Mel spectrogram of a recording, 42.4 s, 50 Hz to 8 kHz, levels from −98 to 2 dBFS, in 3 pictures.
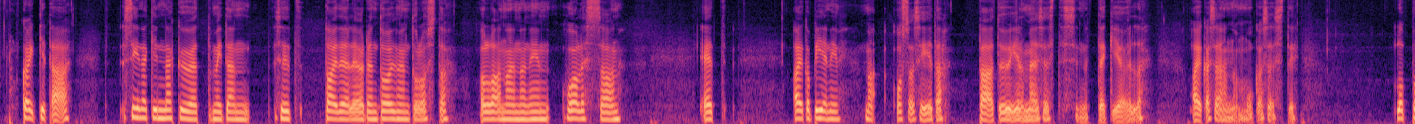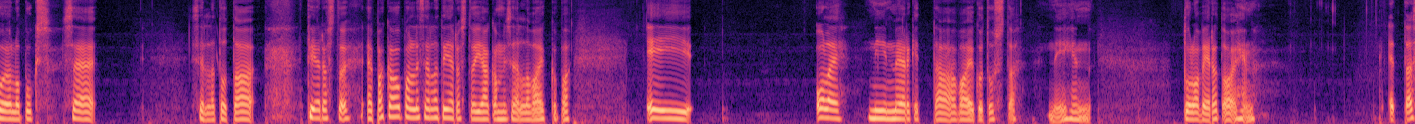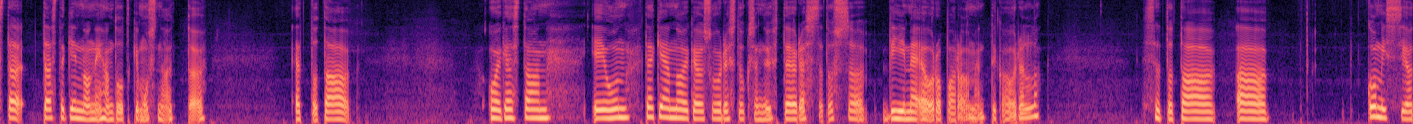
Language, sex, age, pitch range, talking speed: Finnish, female, 20-39, 175-200 Hz, 80 wpm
